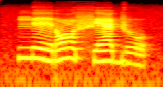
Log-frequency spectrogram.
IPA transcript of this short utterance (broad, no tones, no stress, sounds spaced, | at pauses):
ŋ e ɾ ɔ fʲ æ bʲ o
